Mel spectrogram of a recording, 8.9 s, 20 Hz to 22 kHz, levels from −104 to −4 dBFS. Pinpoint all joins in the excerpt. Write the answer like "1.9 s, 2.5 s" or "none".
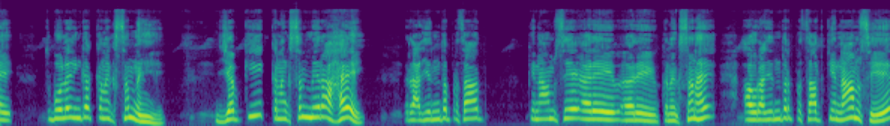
none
